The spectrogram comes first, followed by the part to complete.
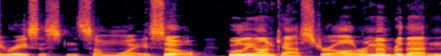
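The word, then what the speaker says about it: Julián: the first time and the Jay sounds like an H okay thank you perfect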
